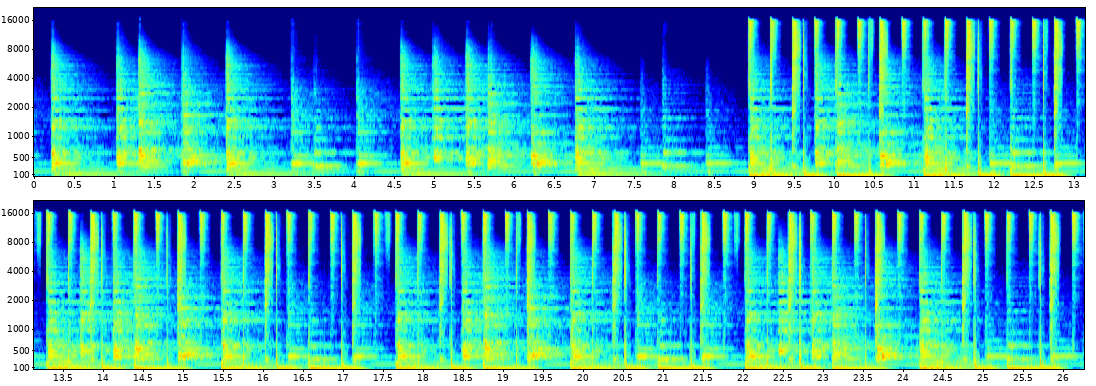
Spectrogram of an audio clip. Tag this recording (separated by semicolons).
Happy; Music; GarageBand; Short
